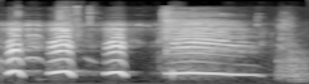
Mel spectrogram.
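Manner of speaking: high giggly laugh; tipsy burst of giggles. Real, not acted. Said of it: "I'm a little bit tipsy".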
